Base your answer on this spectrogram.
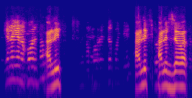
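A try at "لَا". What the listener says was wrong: না ভাই এটা লাম লাম আলিফ জাবার লা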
